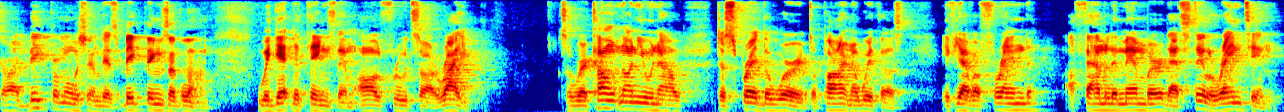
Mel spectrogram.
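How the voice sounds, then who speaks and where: A middle-aged man with a Jamaican accent, pitching home improvement deals in a relaxed, chatty way, peppered with "all right". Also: roomy sound. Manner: relaxed, repetitive "all right" fillers, sips a drink while talking. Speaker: home improvement company promoter. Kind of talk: casual promotional talk to camera.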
